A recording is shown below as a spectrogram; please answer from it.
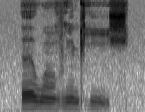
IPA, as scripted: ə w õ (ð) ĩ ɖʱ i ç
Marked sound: incorrect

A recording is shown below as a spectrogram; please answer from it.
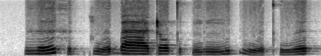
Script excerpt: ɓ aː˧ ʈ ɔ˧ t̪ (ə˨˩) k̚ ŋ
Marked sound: correct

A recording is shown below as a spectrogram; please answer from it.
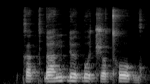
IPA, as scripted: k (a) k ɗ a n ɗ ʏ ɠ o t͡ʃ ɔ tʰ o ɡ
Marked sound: correct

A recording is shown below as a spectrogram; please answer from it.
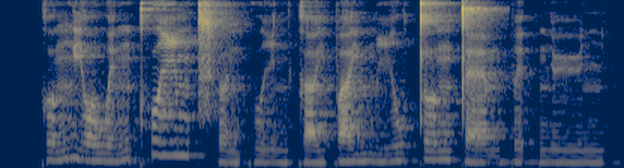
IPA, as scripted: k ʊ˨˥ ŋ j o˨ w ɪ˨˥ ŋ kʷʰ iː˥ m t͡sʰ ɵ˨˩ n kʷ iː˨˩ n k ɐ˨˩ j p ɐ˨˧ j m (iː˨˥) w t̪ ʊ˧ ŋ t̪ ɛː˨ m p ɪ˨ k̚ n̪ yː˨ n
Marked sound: correct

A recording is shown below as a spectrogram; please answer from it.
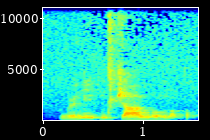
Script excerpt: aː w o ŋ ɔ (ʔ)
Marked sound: incorrect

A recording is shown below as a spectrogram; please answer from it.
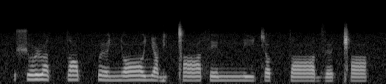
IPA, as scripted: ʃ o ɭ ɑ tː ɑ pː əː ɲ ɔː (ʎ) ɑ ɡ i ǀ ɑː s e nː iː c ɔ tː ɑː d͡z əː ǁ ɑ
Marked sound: correct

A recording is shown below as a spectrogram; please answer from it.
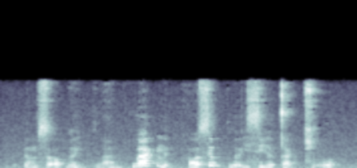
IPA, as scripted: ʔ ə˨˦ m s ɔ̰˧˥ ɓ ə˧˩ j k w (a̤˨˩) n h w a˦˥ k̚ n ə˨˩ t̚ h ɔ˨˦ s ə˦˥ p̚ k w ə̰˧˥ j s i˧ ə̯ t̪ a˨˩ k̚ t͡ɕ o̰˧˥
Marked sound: correct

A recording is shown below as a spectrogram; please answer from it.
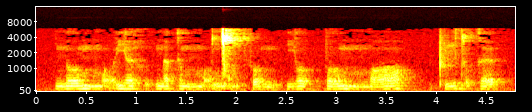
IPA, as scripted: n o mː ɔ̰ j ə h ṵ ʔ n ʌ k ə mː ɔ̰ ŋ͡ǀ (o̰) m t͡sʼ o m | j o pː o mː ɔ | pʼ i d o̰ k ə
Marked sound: incorrect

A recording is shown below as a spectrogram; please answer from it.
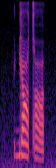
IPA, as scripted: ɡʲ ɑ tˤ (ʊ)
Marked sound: correct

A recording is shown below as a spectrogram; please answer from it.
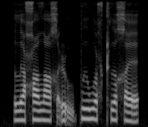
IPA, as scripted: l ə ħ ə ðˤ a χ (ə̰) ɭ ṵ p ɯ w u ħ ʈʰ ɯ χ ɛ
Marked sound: correct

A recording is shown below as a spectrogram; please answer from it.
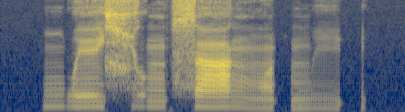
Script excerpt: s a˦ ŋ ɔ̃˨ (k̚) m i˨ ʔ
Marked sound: incorrect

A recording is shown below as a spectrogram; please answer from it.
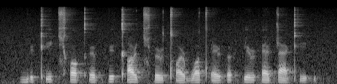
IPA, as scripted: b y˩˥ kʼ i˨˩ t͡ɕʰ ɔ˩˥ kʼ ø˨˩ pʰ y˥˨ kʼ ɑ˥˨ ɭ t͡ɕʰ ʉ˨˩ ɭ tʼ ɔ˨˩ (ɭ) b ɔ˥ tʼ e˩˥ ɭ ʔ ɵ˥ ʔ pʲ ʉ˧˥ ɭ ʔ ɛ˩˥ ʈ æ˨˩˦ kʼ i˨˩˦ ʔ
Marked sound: correct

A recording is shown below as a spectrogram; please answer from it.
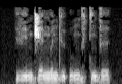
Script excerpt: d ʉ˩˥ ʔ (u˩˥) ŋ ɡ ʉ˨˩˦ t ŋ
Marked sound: correct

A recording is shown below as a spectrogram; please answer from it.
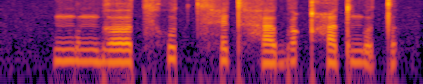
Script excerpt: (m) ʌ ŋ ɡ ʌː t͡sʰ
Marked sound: incorrect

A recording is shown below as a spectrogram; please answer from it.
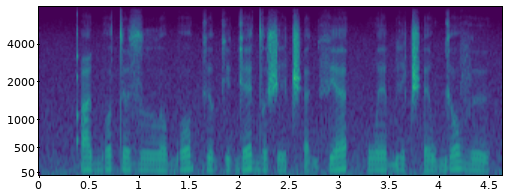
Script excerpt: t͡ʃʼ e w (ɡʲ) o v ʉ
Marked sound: correct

